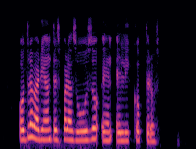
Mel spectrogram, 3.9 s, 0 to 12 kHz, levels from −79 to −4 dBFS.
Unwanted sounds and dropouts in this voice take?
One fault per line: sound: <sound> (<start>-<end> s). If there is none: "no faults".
no faults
